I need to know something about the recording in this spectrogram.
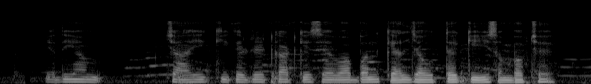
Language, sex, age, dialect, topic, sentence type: Maithili, male, 31-35, Bajjika, banking, question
